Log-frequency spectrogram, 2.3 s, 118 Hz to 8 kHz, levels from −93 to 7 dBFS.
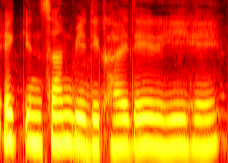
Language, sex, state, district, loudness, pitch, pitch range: Hindi, female, Arunachal Pradesh, Papum Pare, -15 LUFS, 190 Hz, 185-200 Hz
